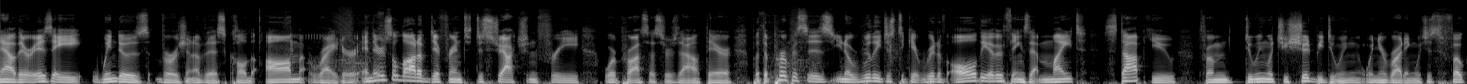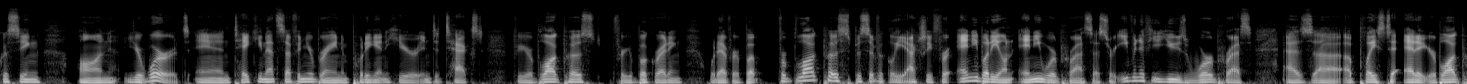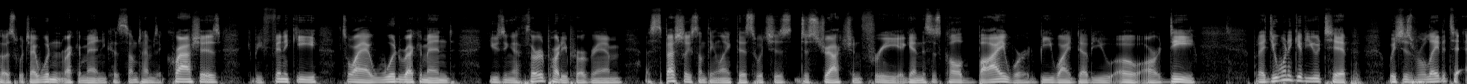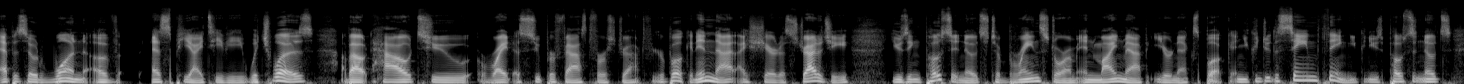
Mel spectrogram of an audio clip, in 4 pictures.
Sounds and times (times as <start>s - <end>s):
Speech: 0.0s - 58.6s.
